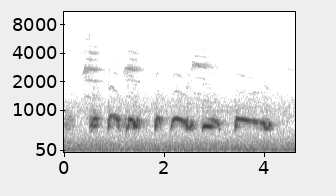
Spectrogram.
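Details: White-winged dove cooing: a run of about six hoarse, low, rising-then-falling coo notes, each under a second, spaced roughly every half second, with faint higher chirps from other birds above.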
